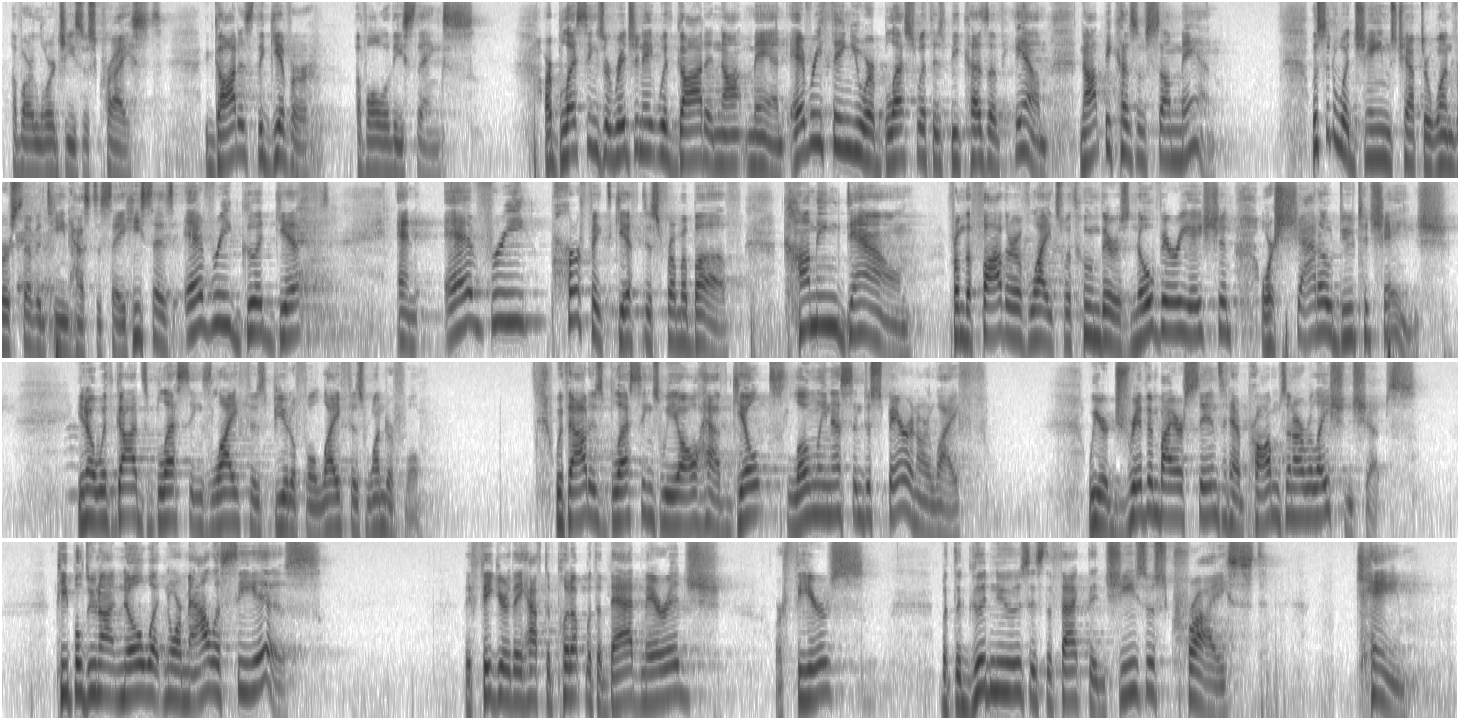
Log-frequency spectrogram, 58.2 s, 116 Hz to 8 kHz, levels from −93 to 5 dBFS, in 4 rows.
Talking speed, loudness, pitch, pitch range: 150 wpm, -25 LUFS, 190 Hz, 165-210 Hz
